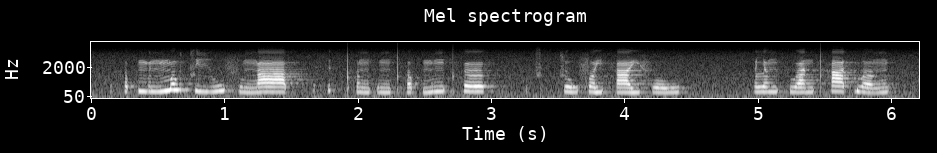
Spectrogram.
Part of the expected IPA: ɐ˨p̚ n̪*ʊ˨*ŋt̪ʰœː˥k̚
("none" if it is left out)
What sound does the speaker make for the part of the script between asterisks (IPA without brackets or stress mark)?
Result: ʊ˥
